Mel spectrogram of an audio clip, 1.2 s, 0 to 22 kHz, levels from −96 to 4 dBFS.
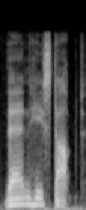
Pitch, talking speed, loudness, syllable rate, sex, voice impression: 110 Hz, 155 wpm, -16 LUFS, 3.9 syllables/s, male, very masculine, slightly old, very thick, tensed, very powerful, bright, soft, muffled, fluent, raspy, cool, intellectual, slightly refreshing, sincere, calm, very mature, very friendly, very reassuring, very unique, slightly elegant, wild, sweet, lively, very kind, slightly modest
